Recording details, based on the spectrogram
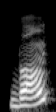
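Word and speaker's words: bomb: वहां पे साइलेंट होगा जैसे है एग्जांपल कॉम बम थम डम यहां पे जितने भी वर्ड है इन सब में क्या आ रहा हुआ है इन सब में एम के बाद बी आ रहा हुआ है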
